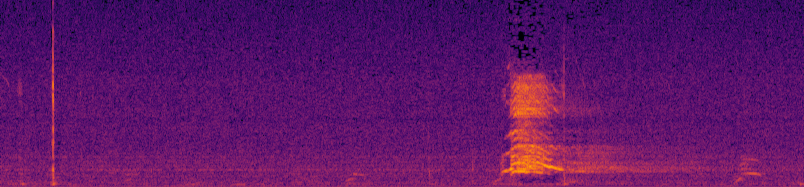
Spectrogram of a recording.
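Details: Wild Arabian fox (mountain fox) in Oman gives a single harsh, raspy scream-like call lasting about half a second. Quiet stretches come before and after it, with a sharp click near the start and a faint murmur later.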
